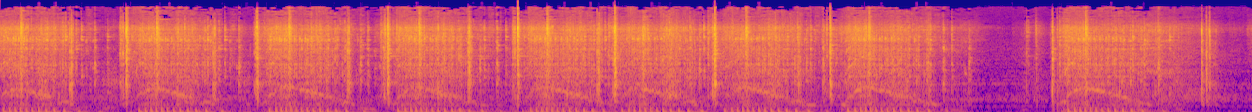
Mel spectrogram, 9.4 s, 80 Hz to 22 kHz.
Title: 2 stroke Genny won't start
